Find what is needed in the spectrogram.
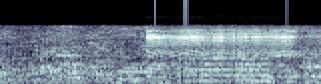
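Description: A woman's high-pitched, quavering vocal sound, starting about a second in and lasting about a second, over the murmur of a busy pub.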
